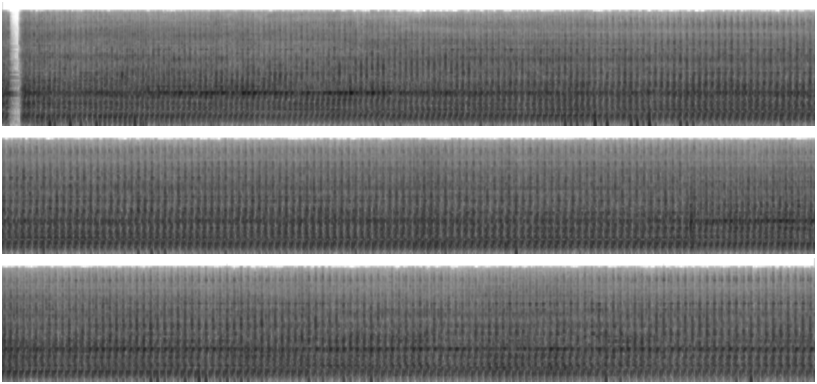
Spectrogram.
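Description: An air compressor runs nearby, a loud, unbroken mechanical drone with a rattling edge that continues steadily throughout, with no one speaking.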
